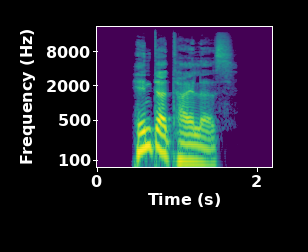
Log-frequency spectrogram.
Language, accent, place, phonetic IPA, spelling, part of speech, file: German, Germany, Berlin, [ˈhɪntɐˌtaɪ̯ləs], Hinterteiles, noun, De-Hinterteiles.ogg
- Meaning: genitive of Hinterteil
